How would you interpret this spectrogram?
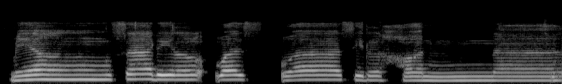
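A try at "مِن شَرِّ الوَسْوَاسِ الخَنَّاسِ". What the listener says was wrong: Min syar, huruf syar itu huruf shin ya. Min syarril waswasil khannas.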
